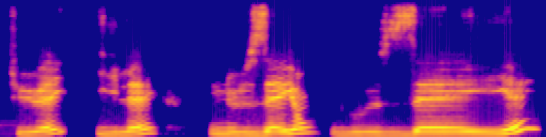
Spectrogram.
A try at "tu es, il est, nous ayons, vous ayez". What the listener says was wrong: That's it. Well done.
